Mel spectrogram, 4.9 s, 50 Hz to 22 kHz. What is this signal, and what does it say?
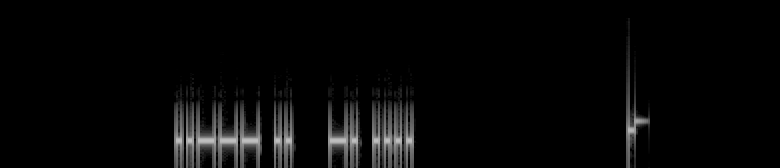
Morse code, heard as a keyed tone, about 36 wpm, 700 Hz. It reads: 2I NH
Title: Winter Field Day Exchanges Encore 35wpm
